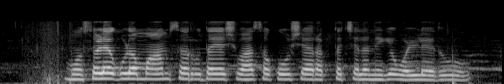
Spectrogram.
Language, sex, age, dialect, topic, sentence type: Kannada, female, 18-24, Central, agriculture, statement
